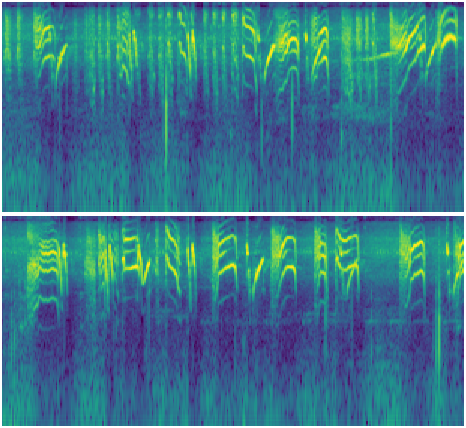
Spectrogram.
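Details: Bar-winged prinia in full vigorous kejepit song, used as a lure and to train untrained birds to sing: a long run of rapid high chirps and bending whistled notes, nearly continuous.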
